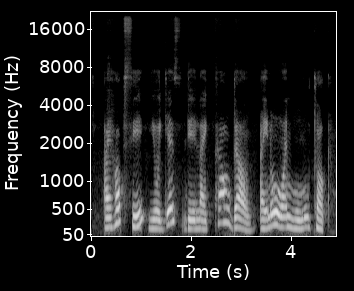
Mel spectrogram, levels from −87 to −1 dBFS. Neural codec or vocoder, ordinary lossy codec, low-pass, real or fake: codec, 44.1 kHz, 2.6 kbps, DAC; none; 19.8 kHz; fake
